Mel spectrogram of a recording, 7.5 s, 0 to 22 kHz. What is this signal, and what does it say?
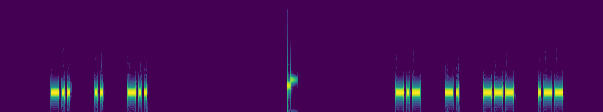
Morse code, heard as a keyed tone, about 36 wpm, spaced as for 20 wpm, 690 Hz. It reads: DID KNOW
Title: 3x Character Spacing - Top 100 Words - 35wpm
